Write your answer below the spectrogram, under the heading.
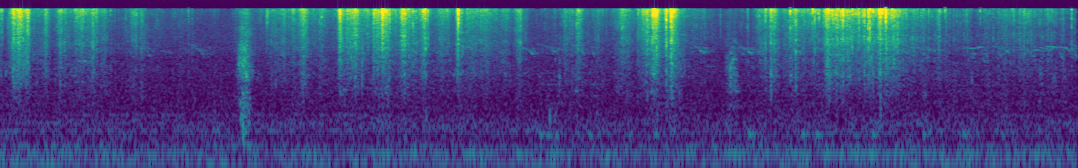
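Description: Dry grass rustling and crackling as a dog pushes through it and paws at a burrow, in short, irregular scratches over a low steady rumble.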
